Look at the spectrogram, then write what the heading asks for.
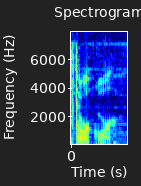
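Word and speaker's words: Thor Corps: Thor Corp right the the p is silent so it's Thor oh really but it's about with a p yes okay yeah it is the Thor core um so yeah so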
